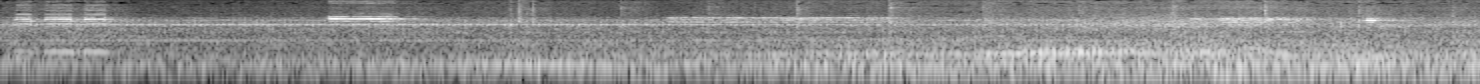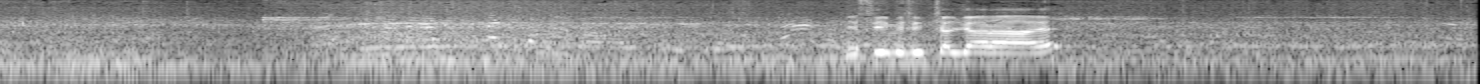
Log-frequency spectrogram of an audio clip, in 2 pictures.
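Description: Motorbikes and auto-rickshaws drive past on the street.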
